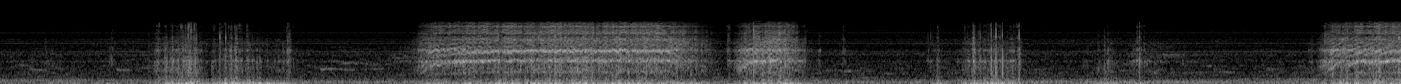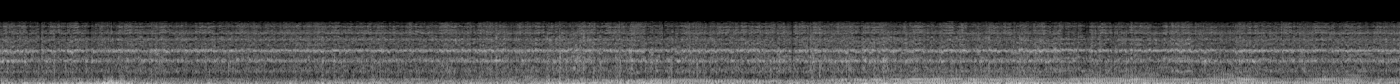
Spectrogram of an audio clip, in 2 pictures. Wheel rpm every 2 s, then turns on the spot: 0, 10, 110, 80, 10, 10, 40, 160, 160, 160, 160, 160, 160, 160.
2-4 8-12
